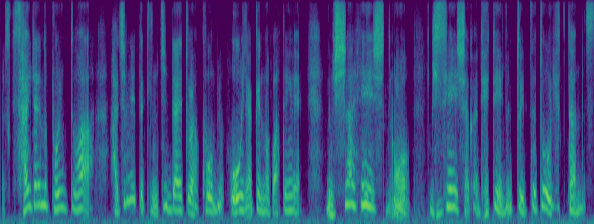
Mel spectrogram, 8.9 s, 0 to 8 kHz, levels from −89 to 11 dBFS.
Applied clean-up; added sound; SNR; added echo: neural diffusion model UNIVERSE++.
